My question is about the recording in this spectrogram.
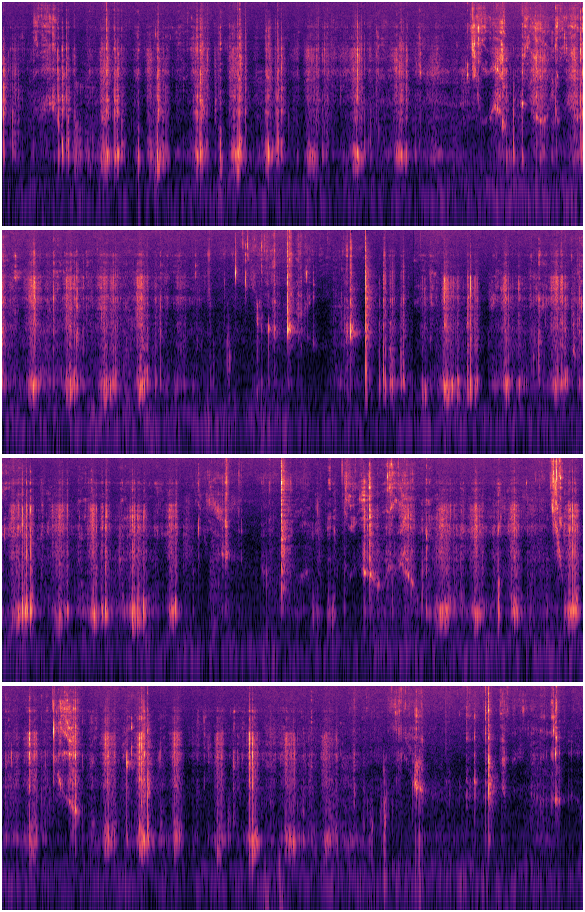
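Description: Crunching and chewing of a piece of a miniature baked clay pot, in runs of about two to three crunches a second with short pauses between them.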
